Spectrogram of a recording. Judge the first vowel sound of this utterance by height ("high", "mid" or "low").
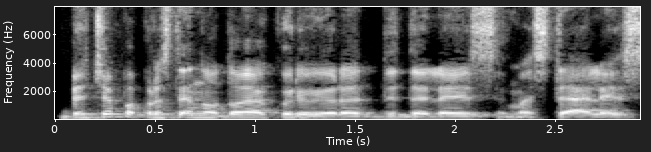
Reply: mid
